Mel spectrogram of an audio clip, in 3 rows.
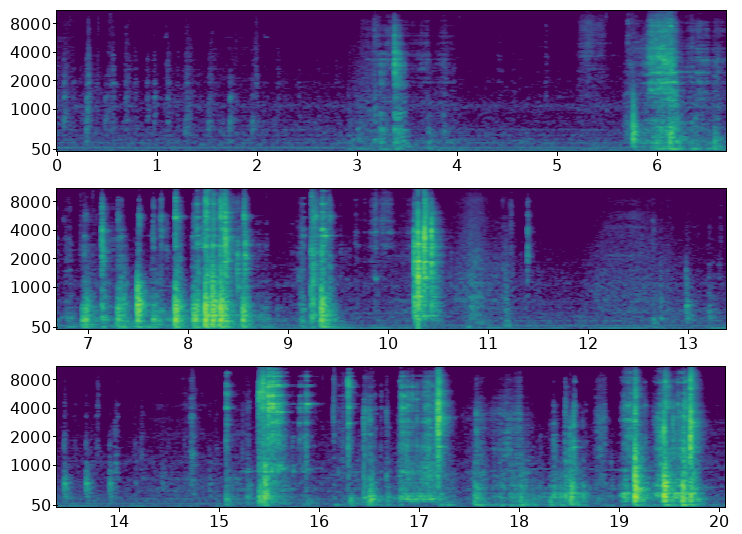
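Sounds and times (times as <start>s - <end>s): wooden boards knocking and scraping: 5.8s - 9.6s.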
